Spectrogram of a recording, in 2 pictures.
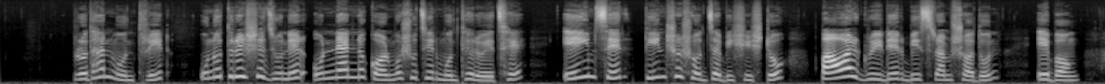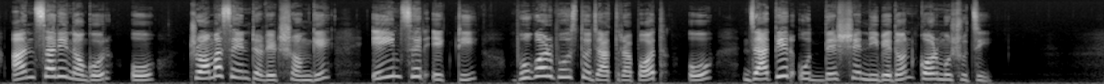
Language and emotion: Bengali, neutral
